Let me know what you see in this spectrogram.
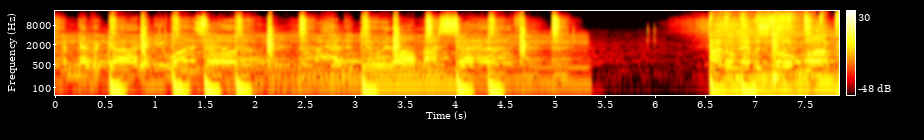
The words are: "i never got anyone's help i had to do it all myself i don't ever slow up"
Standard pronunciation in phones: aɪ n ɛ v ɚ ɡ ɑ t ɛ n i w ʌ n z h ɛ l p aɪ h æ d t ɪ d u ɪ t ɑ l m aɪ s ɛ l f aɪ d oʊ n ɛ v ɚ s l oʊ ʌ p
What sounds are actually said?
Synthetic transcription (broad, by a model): aɪ n ɛ v ɚ ɡ ɑ t ɛ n i w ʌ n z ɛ l f aɪ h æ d t ɪ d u ɪ t ɑ l m aɪ s ɛ l f aɪ d oʊ n ɛ v ɚ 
